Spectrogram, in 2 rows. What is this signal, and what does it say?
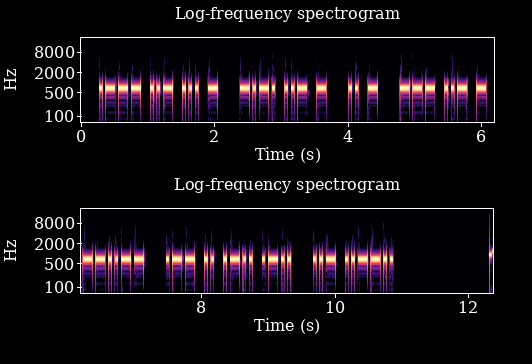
Morse code, heard as a keyed tone, about 25 wpm, 700 Hz. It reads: JUST CUT IT OUT, WILL U?
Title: Sentences from Top 300 Words and Abbreviations 25wpm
